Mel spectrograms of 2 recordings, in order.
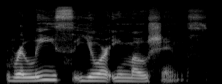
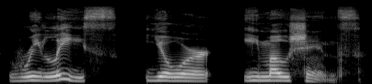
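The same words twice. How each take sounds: First: Said in the usual way. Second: Slow it right down and press every word of Release your emotions; slow emphatic repeat. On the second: Shown as a demonstration. Podcast host drilling her first healing rule into listeners, slow and emphatic. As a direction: Release your emotions, dragged out slowly, each word leaned on. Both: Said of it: "so the first rule is".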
